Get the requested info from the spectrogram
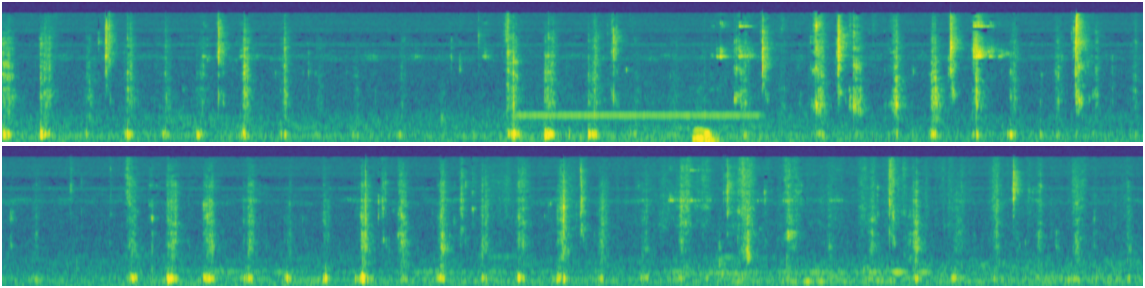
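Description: Close-up chewing of crisp raw cucumber slices: crunchy bites at about two to three a second, in runs with short pauses.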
